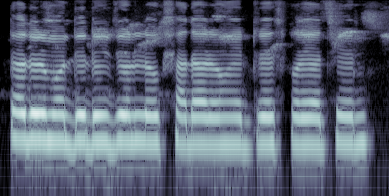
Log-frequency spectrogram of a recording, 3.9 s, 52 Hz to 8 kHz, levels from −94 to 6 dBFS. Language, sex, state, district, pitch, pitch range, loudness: Bengali, female, West Bengal, Cooch Behar, 200 Hz, 195-210 Hz, -16 LUFS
